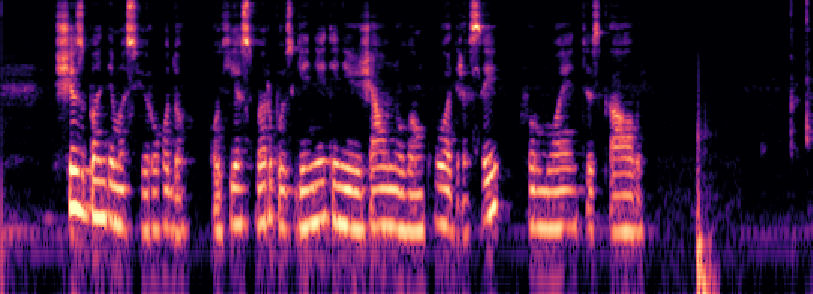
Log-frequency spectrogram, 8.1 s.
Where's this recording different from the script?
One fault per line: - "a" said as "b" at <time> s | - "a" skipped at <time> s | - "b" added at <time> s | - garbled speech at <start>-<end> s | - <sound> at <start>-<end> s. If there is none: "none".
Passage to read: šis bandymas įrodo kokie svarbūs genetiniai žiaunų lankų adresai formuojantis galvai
- thud at 6.9-7.2 s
